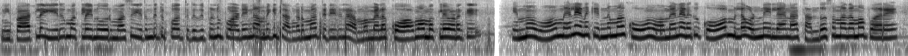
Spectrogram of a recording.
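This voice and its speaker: A woman voicing a caring young mother in an animated family drama, gently reassuring her mother. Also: extremely high pitch, quick pace. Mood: soothing. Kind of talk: cartoon voice acting. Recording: faint ambient noise.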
